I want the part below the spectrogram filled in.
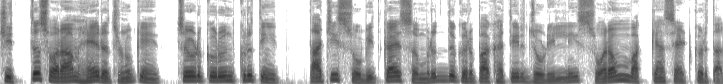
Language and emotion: Goan Konkani, neutral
